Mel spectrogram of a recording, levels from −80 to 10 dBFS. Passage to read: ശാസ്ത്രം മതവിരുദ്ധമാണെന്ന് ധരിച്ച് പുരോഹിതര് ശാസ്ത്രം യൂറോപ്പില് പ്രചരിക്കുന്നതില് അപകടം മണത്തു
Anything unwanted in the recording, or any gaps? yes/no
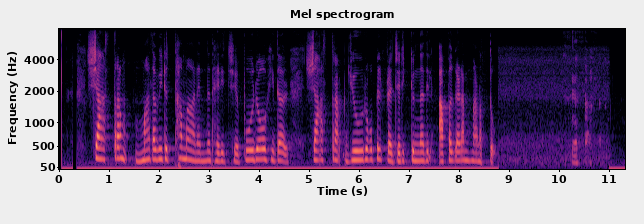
yes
